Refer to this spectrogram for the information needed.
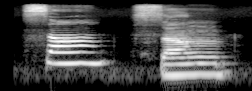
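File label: "seng1", Mandarin Chinese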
